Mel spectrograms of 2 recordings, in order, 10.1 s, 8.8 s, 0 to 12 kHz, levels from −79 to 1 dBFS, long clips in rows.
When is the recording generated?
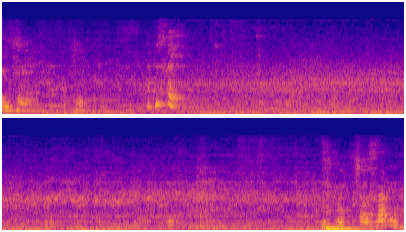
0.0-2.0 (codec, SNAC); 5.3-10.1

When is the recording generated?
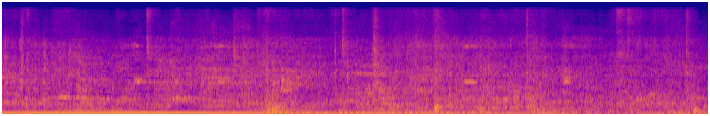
0.0-8.8 (codec, SNAC)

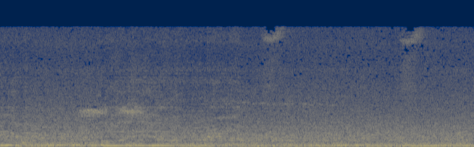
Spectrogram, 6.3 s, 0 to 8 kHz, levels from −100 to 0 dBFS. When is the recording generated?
0.0-0.4 (codec, SNAC); 1.3-3.2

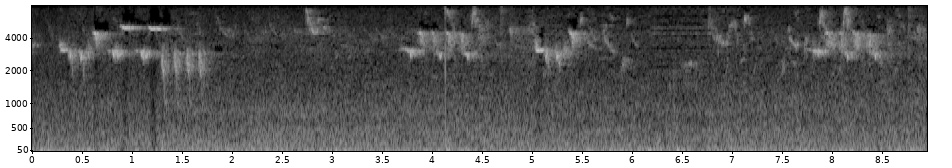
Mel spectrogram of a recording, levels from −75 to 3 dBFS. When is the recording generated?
6.2-6.8 (codec, SNAC)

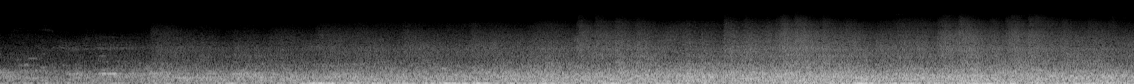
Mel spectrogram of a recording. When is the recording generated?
6.7-7.7 (codec, SNAC)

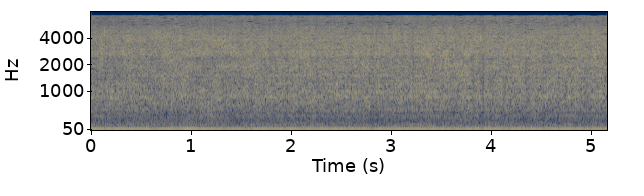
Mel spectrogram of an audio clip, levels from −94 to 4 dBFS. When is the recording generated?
0.6-1.6 (codec, SNAC)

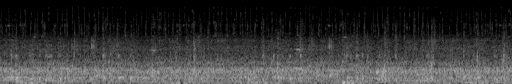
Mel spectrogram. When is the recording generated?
none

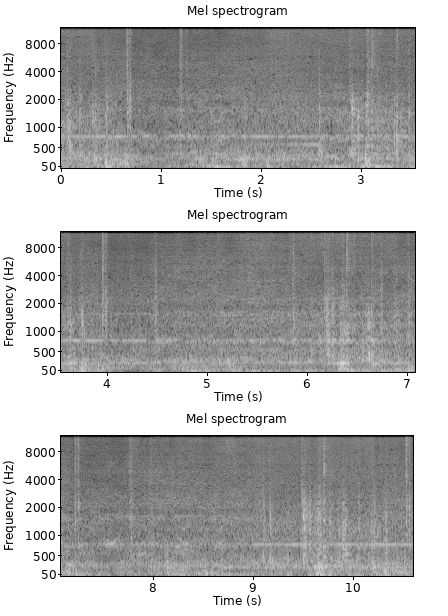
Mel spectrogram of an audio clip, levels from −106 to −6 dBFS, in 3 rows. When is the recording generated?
0.8-1.8 (codec, SNAC); 2.6-3.4; 4.4-9.0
